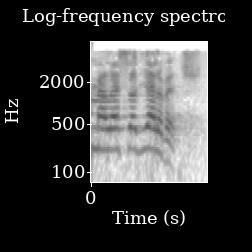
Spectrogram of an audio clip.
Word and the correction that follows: Milosavljevic: And I mispronounced that last name, and I'm sorry. Milosavljevic, great distinction.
